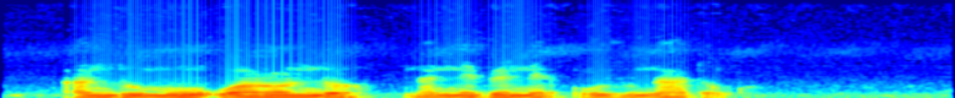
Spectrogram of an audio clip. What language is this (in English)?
Tuki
